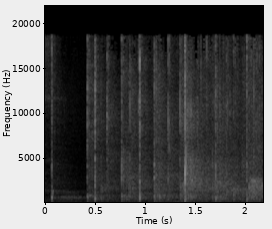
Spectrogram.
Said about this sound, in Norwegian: Eh, jeg har lyst til å klappe litt for Svene.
